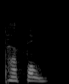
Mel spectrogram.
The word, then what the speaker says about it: parfum: Parfum? Is that perfume? – Yeah, parfum.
